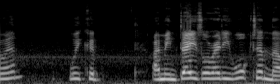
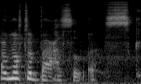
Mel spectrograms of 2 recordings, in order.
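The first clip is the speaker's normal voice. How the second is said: laughing while talking in a put-on character voice; 3 semitones lower than usual. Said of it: "She laughed".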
